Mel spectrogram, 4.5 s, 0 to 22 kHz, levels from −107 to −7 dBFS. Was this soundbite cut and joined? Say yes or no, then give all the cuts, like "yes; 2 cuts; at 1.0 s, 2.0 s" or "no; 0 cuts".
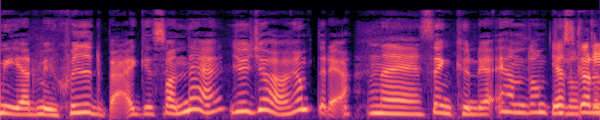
yes; 1 cut; at 1.2 s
